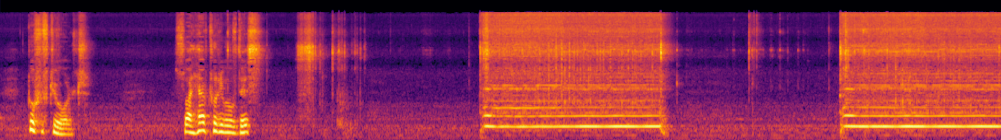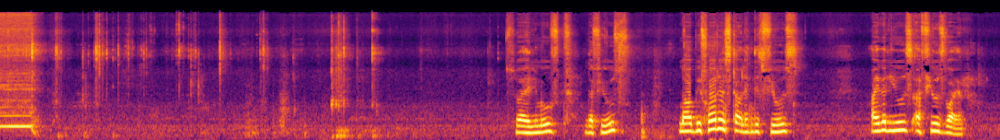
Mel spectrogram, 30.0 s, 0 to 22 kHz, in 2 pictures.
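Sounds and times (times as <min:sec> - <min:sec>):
desoldering suction pump humming: 0:06.8 - 0:20.1.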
